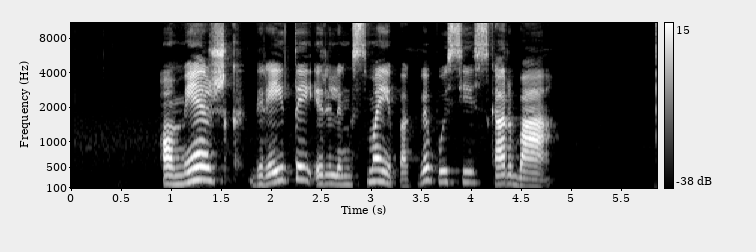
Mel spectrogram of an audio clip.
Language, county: Lithuanian, Vilnius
